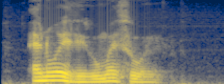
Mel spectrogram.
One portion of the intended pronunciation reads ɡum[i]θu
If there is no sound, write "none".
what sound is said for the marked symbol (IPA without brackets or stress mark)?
æ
